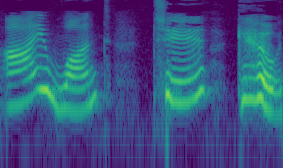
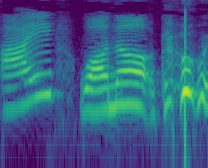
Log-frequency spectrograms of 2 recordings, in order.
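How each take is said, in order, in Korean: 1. 각 단어를 완전하고 또렷하게 발음합니다. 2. 'want to'는 'wanna'로 줄여서 발음하는데, 딱딱하게 들립니다. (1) "또박또박 해주시는 게 차라리 더 낫습니다" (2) "전혀 자연스럽지 않은 상태에서 I wanna go 이런 식으로 하면"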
